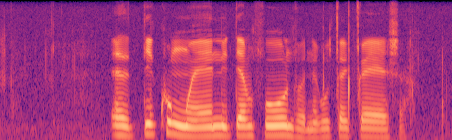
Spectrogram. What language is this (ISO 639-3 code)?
ssw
